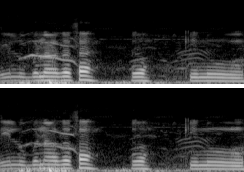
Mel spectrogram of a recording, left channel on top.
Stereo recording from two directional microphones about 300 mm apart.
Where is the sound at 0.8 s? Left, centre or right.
Centre.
